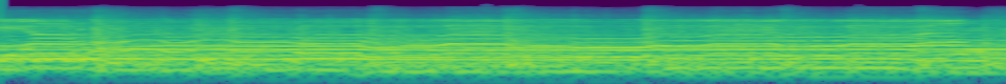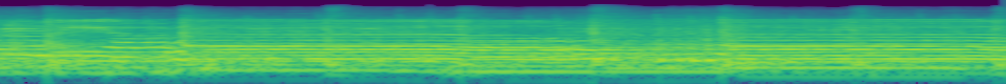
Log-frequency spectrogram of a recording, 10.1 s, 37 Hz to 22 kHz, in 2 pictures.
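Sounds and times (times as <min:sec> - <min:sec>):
rock band playing: 0:00.0 - 0:10.0
singers in harmony: 0:00.0 - 0:10.0.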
